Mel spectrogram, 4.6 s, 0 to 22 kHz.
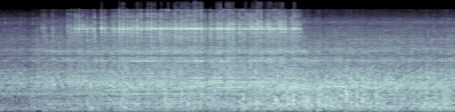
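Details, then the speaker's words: Harley-Davidson Nightster 1200, about 1,200 miles, hard acceleration while riding: a fast metallic rattle rises with revs over the exhaust, then eases off the throttle. Occurs every time it gets good throttle, and the cause is unresolved. "So that's pretty much as extreme as it gets right there. And it's fairly consistent. I mean, it'll do that every time I give it good throttle."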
